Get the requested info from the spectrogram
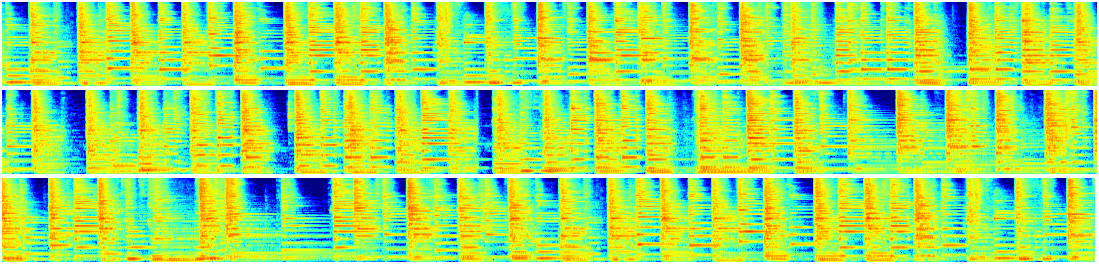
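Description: Instrumental plucked string music led by acoustic guitar: fast picked notes over a steady chordal accompaniment, with no singing, broken by a few brief pauses in the middle.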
